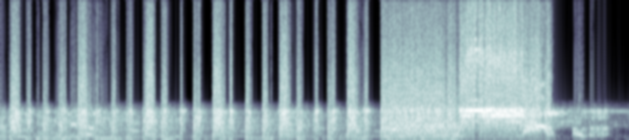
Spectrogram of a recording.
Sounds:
speech, music

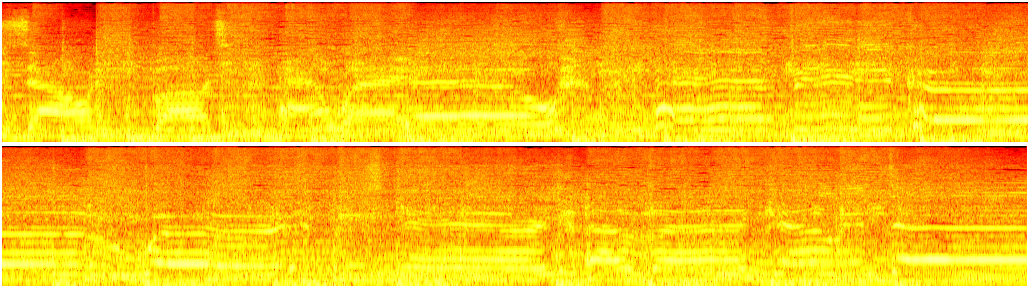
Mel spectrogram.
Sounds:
punk rock, music

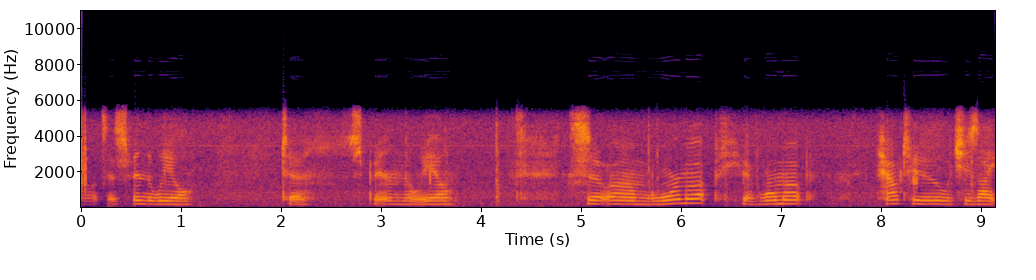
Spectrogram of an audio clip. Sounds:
speech

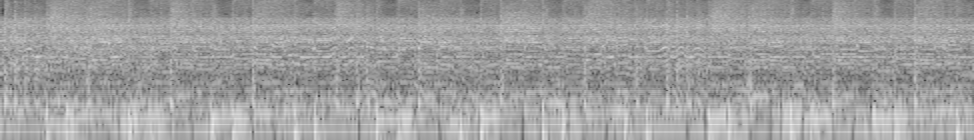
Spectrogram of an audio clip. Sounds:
music

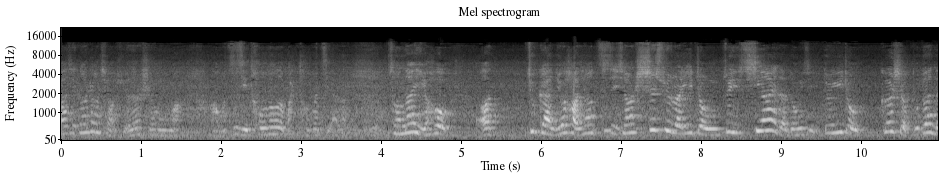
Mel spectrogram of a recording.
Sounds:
speech

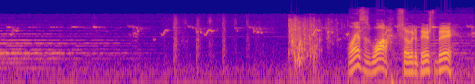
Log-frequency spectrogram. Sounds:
speech, liquid

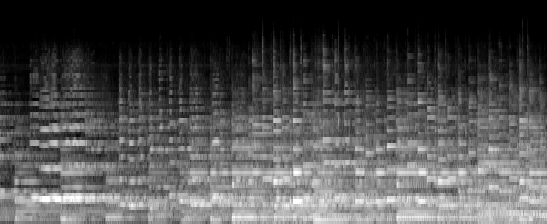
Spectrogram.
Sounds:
music, violin, musical instrument

